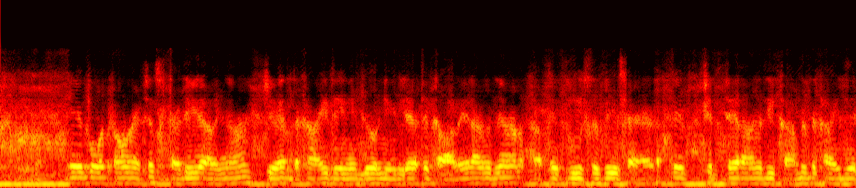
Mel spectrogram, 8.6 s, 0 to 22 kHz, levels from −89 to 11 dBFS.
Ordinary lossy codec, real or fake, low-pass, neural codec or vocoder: none; fake; none; codec, 16 kHz, 2 kbps, FreqCodec, smaller model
